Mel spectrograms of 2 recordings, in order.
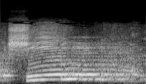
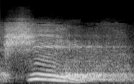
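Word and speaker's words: شين: শিন তাফাসসি মানে ছড়িয়ে ছিটিয়ে যায়, এই ছোট ছোট ছিদ্র দিয়ে শিনের উচ্চারণটা বের হয়, বের হয়ে আওয়াজটা কেমন হয়? ছড়িয়ে ছিটে যায়, ছড়িয়ে যাচ্ছে না আওয়াজটা?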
